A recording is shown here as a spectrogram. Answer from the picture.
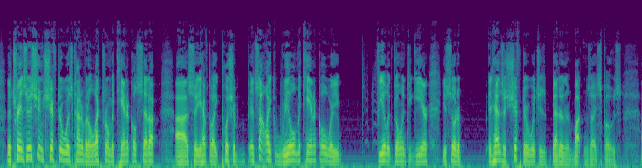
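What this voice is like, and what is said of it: South of Boston accent. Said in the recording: “south of Boston-ish accent, whatever kind of accent I have”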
